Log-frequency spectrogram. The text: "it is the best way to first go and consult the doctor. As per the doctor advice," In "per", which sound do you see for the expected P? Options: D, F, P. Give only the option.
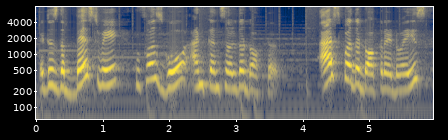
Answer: F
